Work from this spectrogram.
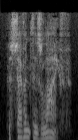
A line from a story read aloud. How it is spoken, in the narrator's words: the man in black said softly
